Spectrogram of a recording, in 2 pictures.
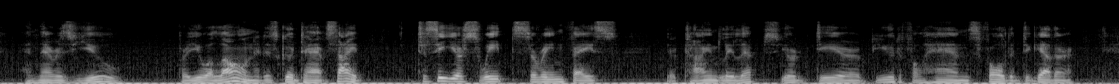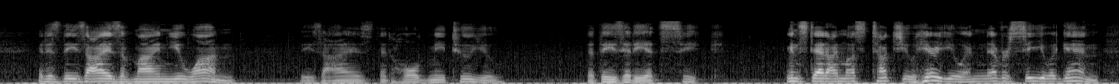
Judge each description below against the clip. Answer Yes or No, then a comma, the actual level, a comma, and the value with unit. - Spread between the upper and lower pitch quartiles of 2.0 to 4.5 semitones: No, average, 4.9 semitones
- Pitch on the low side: Yes, low, 105 Hz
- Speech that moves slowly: No, average, 160 wpm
